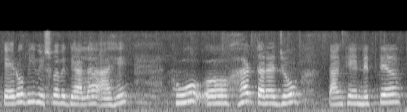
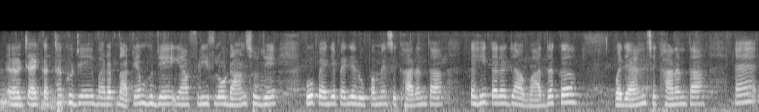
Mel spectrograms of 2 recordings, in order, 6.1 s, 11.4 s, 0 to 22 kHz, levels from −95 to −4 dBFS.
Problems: constant background noise, echo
